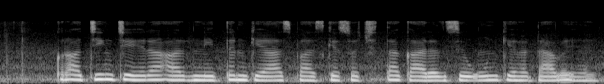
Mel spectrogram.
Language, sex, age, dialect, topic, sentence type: Magahi, female, 56-60, Southern, agriculture, statement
